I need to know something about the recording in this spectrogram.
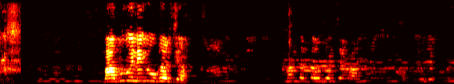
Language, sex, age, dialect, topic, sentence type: Hindi, female, 31-35, Marwari Dhudhari, agriculture, question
